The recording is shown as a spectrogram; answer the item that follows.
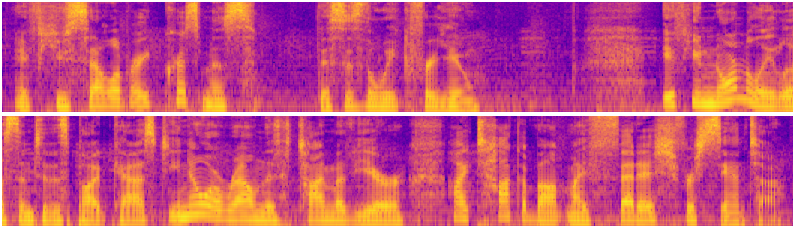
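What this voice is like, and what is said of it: Sounds sick. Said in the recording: “You can probably hear in my voice that I'm sick”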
